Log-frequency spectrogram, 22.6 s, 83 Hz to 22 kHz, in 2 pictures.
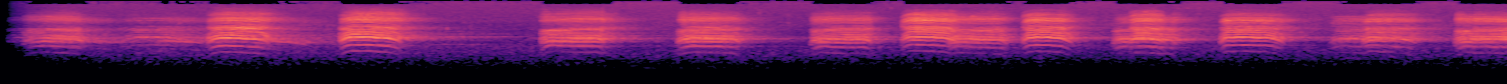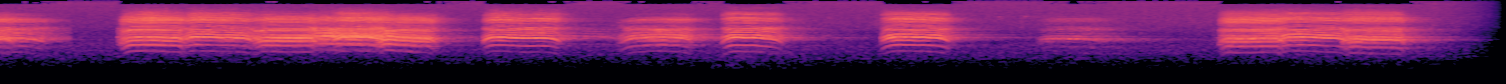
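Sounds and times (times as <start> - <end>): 
Corvus corone flock calling in flight: 0.1 - 3.2, 4.1 - 17.3, 17.9 - 19.8, 20.4 - 22.2.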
